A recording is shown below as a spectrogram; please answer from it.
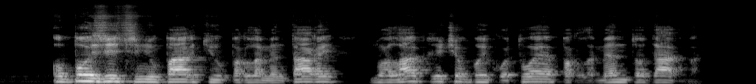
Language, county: Lithuanian, Kaunas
